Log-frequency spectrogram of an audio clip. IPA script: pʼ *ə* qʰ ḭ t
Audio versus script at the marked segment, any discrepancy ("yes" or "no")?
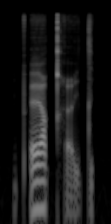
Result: yes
